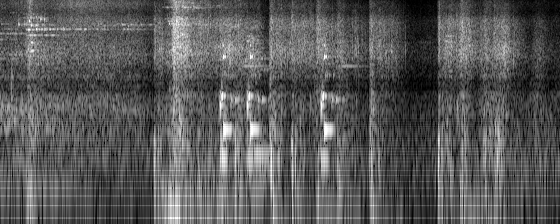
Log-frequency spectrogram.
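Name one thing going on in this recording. Footsteps patter quickly through grass.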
